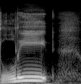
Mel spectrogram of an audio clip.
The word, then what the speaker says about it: 1337: Jenkins, or the fat nerd, his computer case contains a sticker with 1337 on it, obviously pronounced as leet, which is a slang term translating to elite, which was commonly used at that time.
